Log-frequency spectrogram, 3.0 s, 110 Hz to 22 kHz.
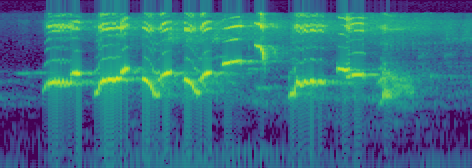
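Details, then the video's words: White-rumped shama song for provoking fighter birds into singing: a fast run of varied looping whistles, some rising sharply, with a short harsh note near the end. "90% Cocok untuk memancing SEMUA jenis Murai batu FIGHTER, GACOR dan BONGKAR Isian"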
